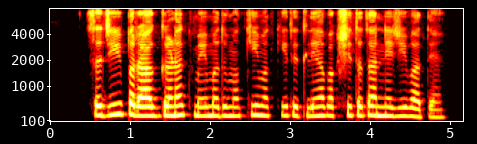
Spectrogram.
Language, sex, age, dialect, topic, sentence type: Hindi, female, 18-24, Marwari Dhudhari, agriculture, statement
